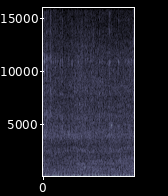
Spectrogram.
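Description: A BMW 310 GS adventure motorcycle rides past on a rough mountain road near Pangong Lake. Its engine gives a loud, close, steady low rumble with a little clatter, and no one talks.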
